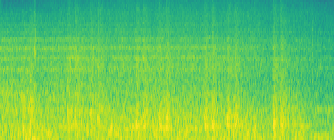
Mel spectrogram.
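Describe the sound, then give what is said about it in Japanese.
A commuter train on the Nishitetsu Tenjin-Ōmuta Line near Kasugabaru Station in Japan rolls past, not speeding up, a steady loud rumble with rhythmic clacking of wheels over rail joints running through the whole stretch, no voices. “これも普通の電車の音ですねスピード上げてない”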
